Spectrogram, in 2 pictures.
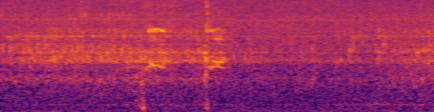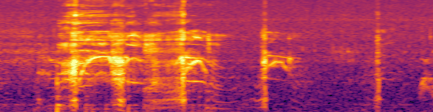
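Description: Birds calling: a few faint calls early on, then a loud burst of several arched, harsh calls about five seconds in, lasting around two seconds.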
